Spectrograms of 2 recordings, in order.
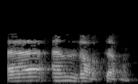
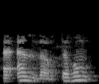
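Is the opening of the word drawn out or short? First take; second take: drawn out; short. First: A long vowel is inserted between the two opening hamzas. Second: The two opening hamzas follow directly with nothing between. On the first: "يعني يجعل بين الهمزتين ألفا" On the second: "نحن نقرأ أأنذرتهم هكذا مباشرة"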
